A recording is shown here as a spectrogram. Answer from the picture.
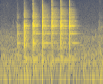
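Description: About six quick ringing clinks of a pottery rib knocking against a hard container, in about a second, as the rib is dipped to wet it so it stops sticking to the clay.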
